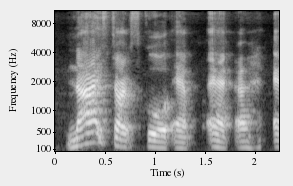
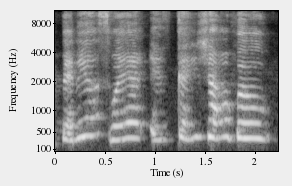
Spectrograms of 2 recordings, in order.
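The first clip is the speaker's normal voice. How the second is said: much higher, far-off voice; a higher voice quoting the friend's sister; higher voice of the sister on the phone; voice she hears. Retold or imitated. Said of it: "and then I hear".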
